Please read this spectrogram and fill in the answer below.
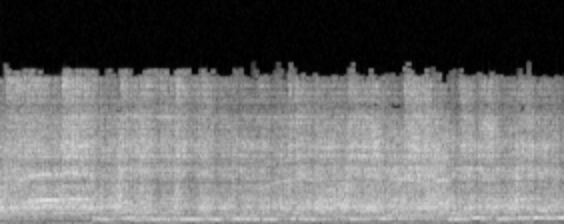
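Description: Live pop-rock band with a male singer, who slides into a long held note about a second in; the crowd yells over the music.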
